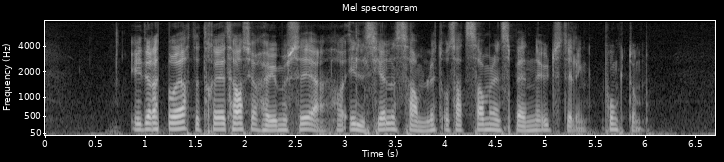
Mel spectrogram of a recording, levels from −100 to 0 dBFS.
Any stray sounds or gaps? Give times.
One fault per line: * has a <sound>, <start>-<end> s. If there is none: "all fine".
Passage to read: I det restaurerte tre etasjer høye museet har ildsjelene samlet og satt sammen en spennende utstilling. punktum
* has a dropout, 1.1-1.2 s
